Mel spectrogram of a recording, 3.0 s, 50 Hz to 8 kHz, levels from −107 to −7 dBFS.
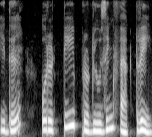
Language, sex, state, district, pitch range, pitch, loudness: Tamil, female, Tamil Nadu, Nilgiris, 185-220 Hz, 195 Hz, -15 LUFS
